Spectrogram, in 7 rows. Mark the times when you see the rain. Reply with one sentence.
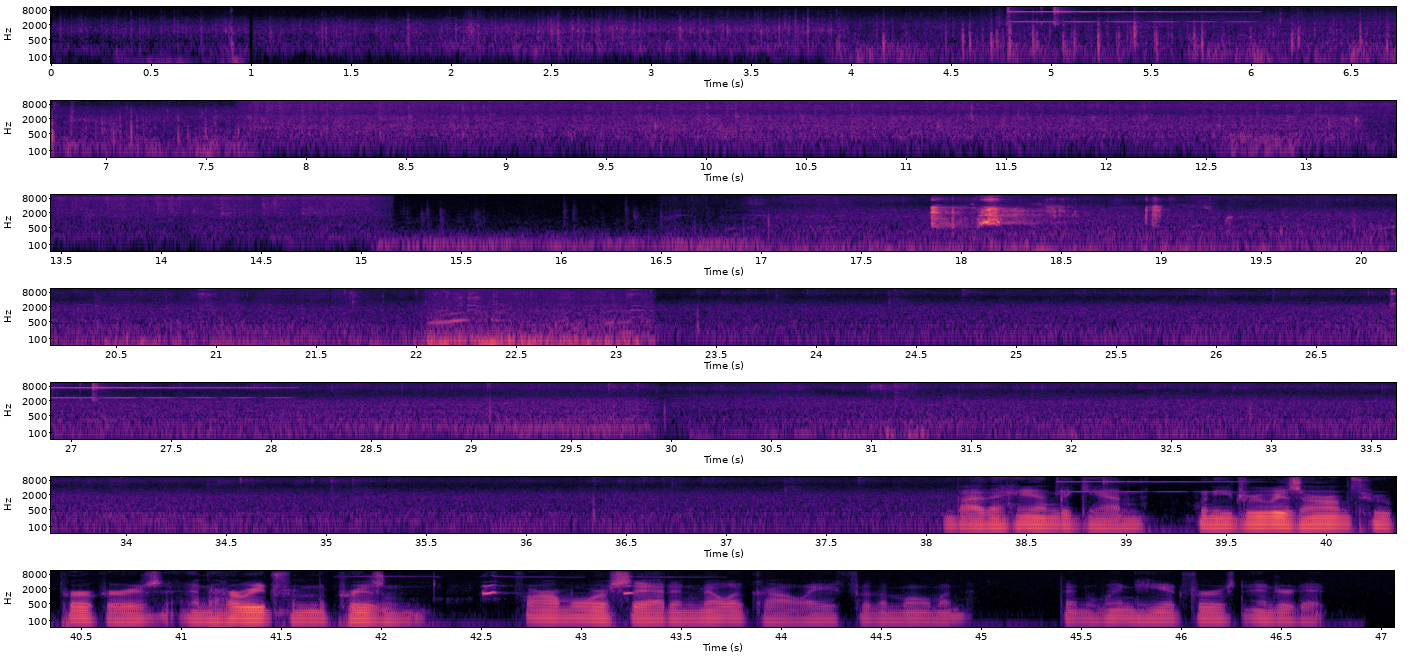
You can hear the rain from 0.0 to 38.4 s.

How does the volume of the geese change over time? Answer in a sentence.
The volume of the geese goes up.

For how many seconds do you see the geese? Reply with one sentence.
The geese can be heard for 7 seconds in total.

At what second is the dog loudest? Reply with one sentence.
The volume of the dog peaks at 18 seconds.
